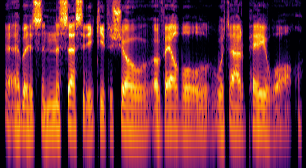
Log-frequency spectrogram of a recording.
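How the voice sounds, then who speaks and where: Man, creaky gravelly voice, dry close sound, gentle rambling podcast host, hesitant, tangent-prone. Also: mid-range voice, little pitch movement, normal speed, no echo. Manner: meandering, hesitant, full of tangents and self-interruptions. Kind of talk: rambling, conversational bedtime podcast intro.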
